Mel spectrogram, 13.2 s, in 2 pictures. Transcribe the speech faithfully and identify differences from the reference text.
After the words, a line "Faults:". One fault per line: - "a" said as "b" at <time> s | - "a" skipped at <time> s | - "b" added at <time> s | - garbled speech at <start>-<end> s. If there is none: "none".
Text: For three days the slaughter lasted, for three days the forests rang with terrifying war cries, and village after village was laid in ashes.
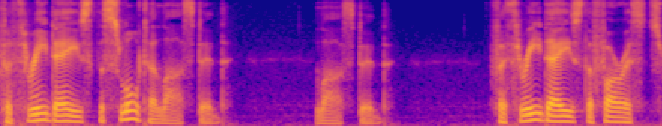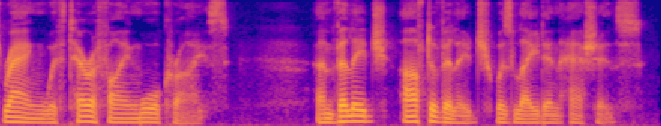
For three days the slaughter lasted lasted, for three days the forests rang with terrifying war cries, and village after village was laid in ashes.
Faults:
- "lasted" added at 3.2 s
